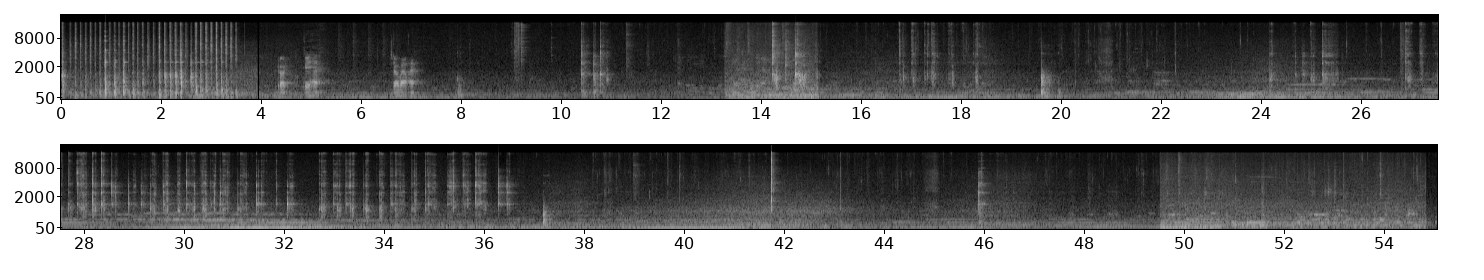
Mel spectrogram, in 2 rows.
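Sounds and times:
utensil scraping a mortar: 0.0s - 3.6s, 16.7s - 18.6s, 24.2s - 25.7s, 26.8s - 36.7s.

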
